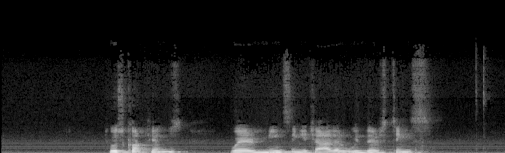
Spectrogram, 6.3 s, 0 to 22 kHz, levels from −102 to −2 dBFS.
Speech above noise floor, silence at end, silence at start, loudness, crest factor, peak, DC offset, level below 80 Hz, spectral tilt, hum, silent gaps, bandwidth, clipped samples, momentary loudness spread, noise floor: 35 dB; 1 s; 1.4 s; -23 LUFS; 20 dB; -6 dBFS; under 0.1%; -58 dBFS; -8.5 dB/octave; none; none; 10 kHz; under 0.1%; 9 LU; -57 dBFS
